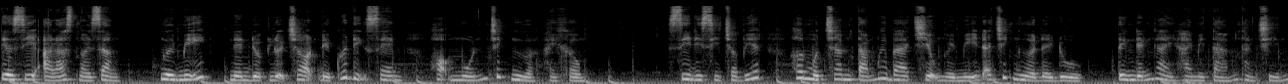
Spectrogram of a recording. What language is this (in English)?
Vietnamese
